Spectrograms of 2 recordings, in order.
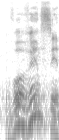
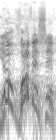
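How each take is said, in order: First: It is said more softly. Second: It is said very loudly.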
